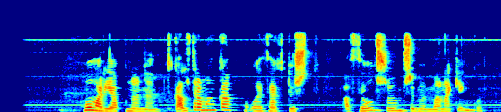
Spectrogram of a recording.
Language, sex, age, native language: Icelandic, female, 50-59, Icelandic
